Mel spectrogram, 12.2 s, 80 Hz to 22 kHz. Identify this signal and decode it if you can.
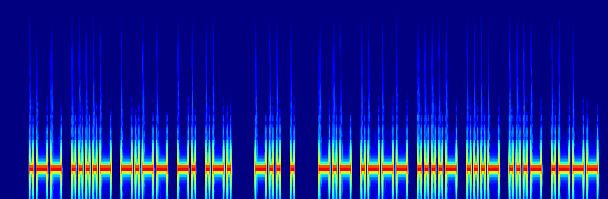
Morse code, heard as a keyed tone, about 17 wpm, 700 Hz. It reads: W4YNR DE KJ4VVJ
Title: USA Callsign DE Callsign 17wpm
